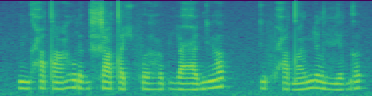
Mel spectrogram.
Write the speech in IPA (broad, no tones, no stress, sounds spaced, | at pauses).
ĩ ɡ ħ e tˤ j ə̃ ɦ u ɾ ɘ ɡ ɕ e tˤ e ç f ə ɦ ə˞ p ʎ ə ʕ i ɡ ĩ ɐ̯ | k i f ħ ɘ dˤ ə̃ l ɲ ɘ l vʲ ə l ɡ ə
